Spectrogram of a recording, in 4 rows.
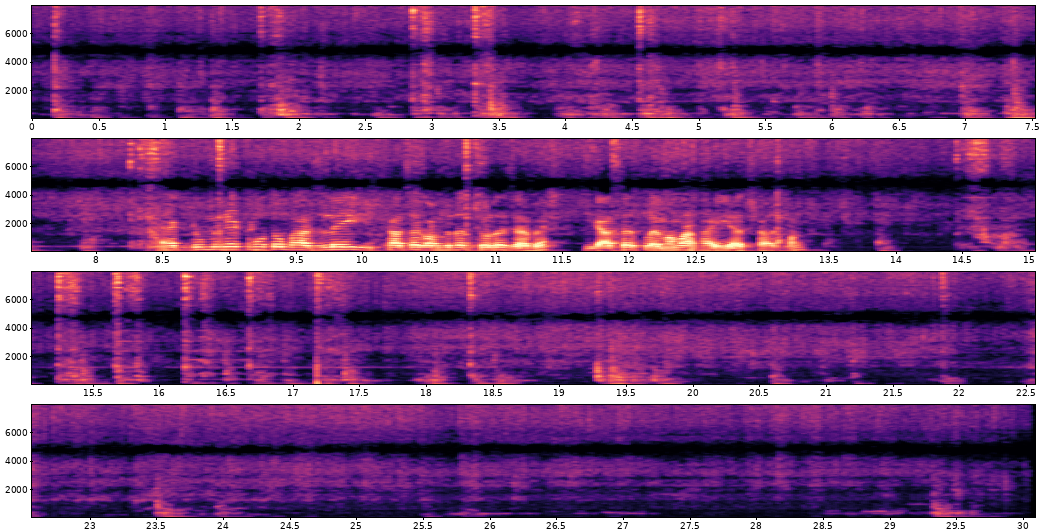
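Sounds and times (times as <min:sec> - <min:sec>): metal spatula scraping a pan: 0:00.0 - 0:22.8
onions sizzling in a pan: 0:00.0 - 0:30.0.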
